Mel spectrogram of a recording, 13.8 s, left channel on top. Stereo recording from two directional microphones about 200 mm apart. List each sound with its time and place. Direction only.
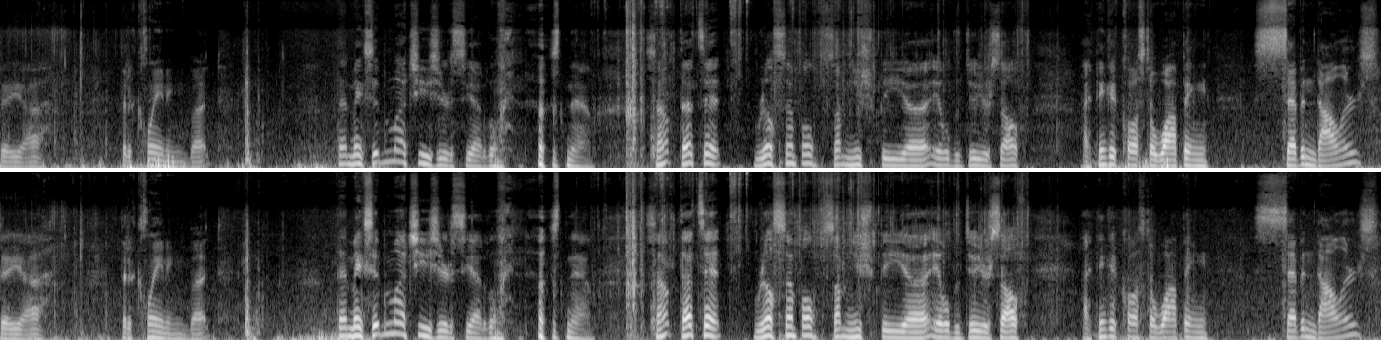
0.0 s speech: 15° right (ahead or behind)
1.2 s speech: centre (ahead or behind)
3.3 s speech: 30° right (ahead or behind)
10.8 s speech: 10° left (ahead or behind)
11.1 s speech: 35° left (ahead or behind)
